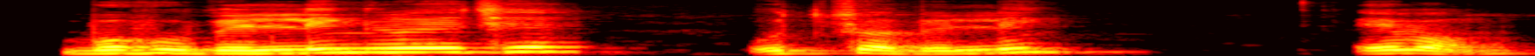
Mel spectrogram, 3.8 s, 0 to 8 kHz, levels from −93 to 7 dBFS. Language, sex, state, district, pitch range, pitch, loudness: Bengali, male, West Bengal, Paschim Medinipur, 165-225 Hz, 205 Hz, -14 LUFS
